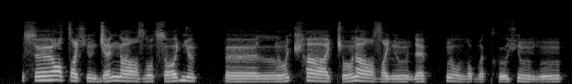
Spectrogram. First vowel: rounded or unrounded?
rounded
